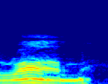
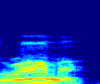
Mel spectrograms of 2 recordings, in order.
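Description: First: The name ends on the consonant, no final vowel. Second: The name ends with a final vowel sound. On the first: This is the Bengali and Hindi form. "But both in Bengali and Hindi, you don't say that. You say Ram" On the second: This is the Sanskrit form. "I guess the real pronunciation is Rama, you know, Bhima. That's the Sanskrit pronunciation"

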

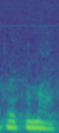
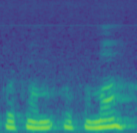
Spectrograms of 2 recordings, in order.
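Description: First: The final vowel is cut short. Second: The final vowel is drawn out long. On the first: "short A" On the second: "long A"

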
